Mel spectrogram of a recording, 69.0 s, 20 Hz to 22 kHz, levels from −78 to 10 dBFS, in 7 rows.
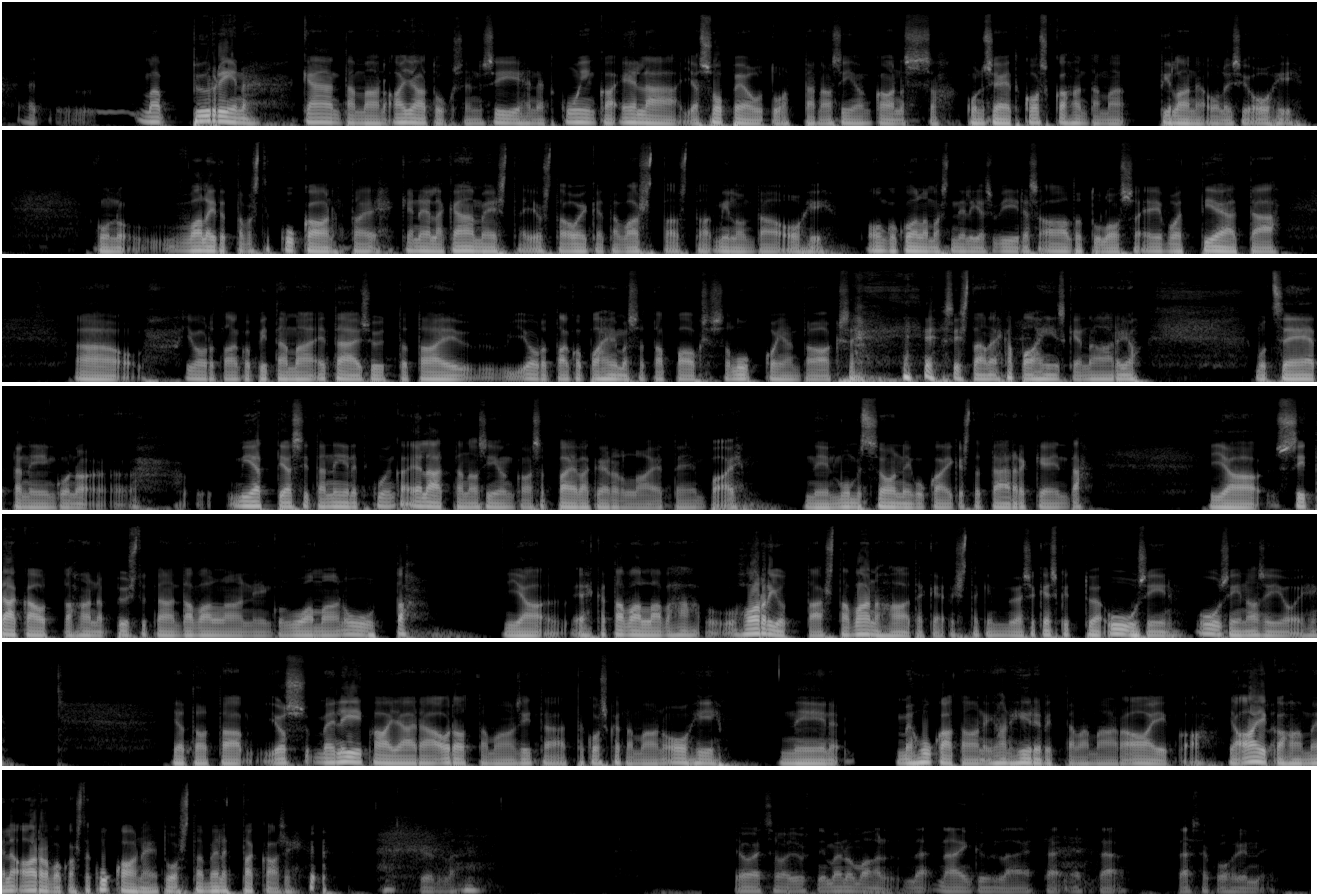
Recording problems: none

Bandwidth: 15 kHz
